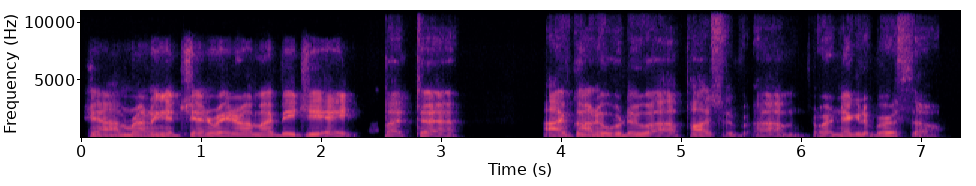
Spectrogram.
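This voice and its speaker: A man talking casually and haltingly as a club member on a group call. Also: rumbling low, animated, gravelly, a bit bright. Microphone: conference call.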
